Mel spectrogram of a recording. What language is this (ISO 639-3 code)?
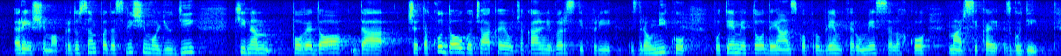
slv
